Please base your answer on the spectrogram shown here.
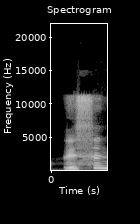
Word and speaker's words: listen: 예를 들어 listen 듣다에서 T는 묵음이고 doubt, 의심하다에서 B는 묵음이죠.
